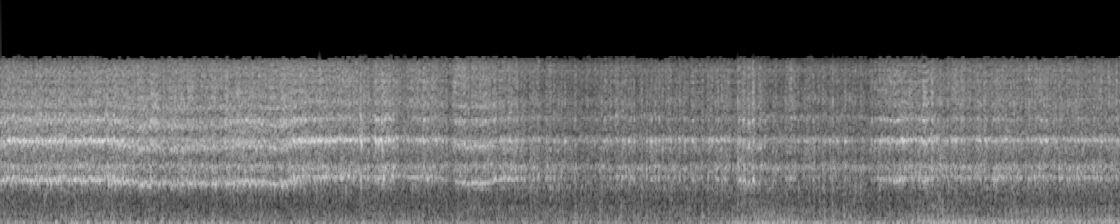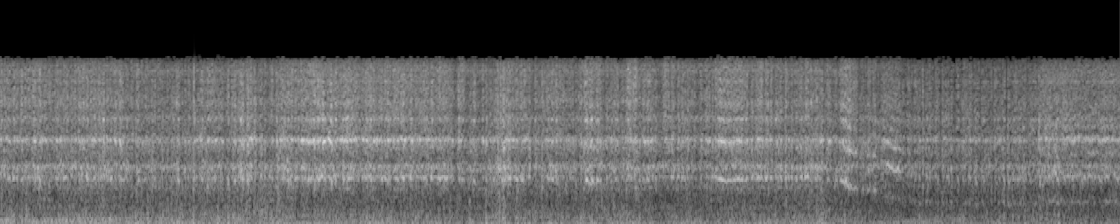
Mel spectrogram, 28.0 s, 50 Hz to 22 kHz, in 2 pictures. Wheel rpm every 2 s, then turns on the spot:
190, 200, 230, 230, 230, 230, 230, 230, 240, 230, 230, 230, 170, 110.
none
